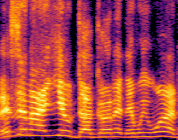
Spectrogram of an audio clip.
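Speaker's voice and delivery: gleeful shout, high and loud.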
